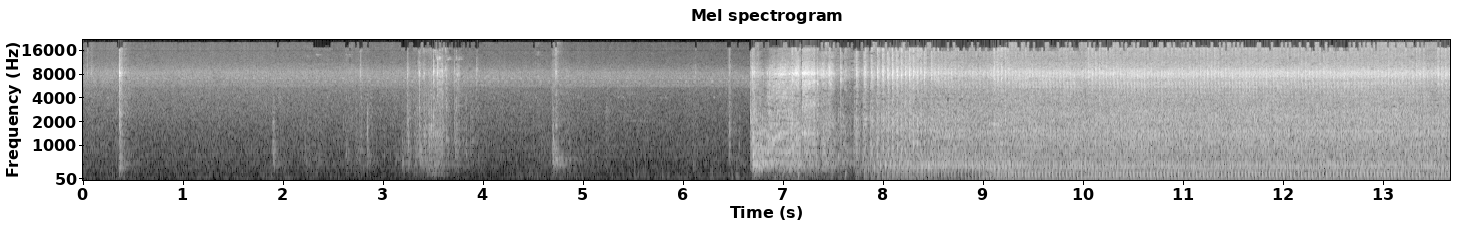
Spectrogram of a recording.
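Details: Craftsman LT1000 lawn tractor that had been surging, suspected fuel delivery through old hoses, now on a makeside straight fuel line from tank to carburetor: quick start settling into a steady, even run without hunting; surge gone, likely fuel problem.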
